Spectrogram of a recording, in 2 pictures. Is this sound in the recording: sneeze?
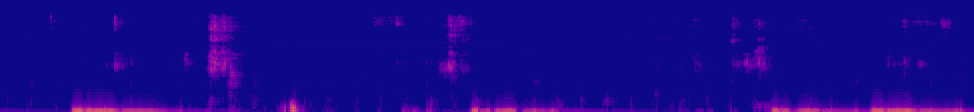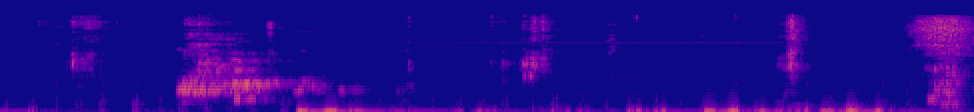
no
